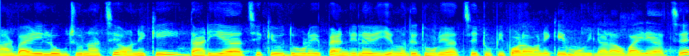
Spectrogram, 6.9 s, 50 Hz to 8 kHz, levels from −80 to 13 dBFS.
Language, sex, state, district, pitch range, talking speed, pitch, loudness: Bengali, female, West Bengal, Paschim Medinipur, 225-245 Hz, 175 wpm, 235 Hz, -15 LUFS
